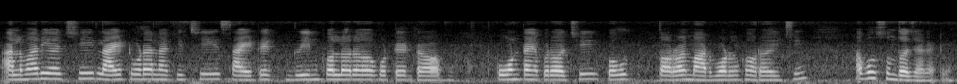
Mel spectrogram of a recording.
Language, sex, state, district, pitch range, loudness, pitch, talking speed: Odia, female, Odisha, Khordha, 210-235 Hz, -17 LUFS, 220 Hz, 155 wpm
